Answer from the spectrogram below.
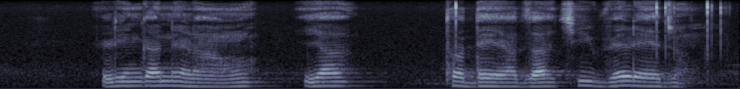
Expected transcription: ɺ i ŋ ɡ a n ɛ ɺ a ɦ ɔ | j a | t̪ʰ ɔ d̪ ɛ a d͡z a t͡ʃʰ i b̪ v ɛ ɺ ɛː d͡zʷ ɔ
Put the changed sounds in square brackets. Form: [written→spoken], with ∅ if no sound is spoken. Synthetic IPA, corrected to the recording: ɺ i ŋ ɡ a n ɛ ɺ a ɦ ɔ | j a | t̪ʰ ɔ d̪ ɛ a d͡z a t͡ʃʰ i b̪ v ɛ ɺ ɛː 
